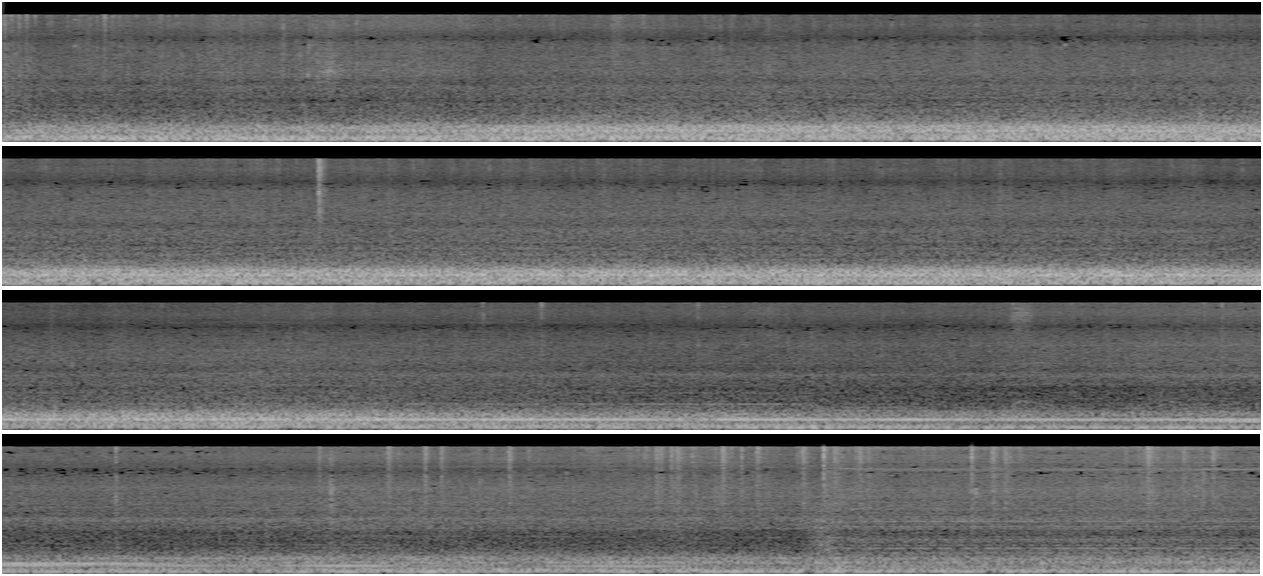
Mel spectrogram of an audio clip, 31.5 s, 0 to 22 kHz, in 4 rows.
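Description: Cabin sound of a Boeing 737 on its landing roll: a loud, steady low rumble of engines and runway. A hum in it steps down in pitch about four-fifths of the way through and then fades as the jet slows.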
